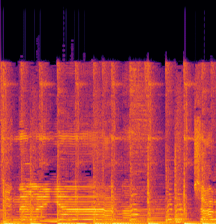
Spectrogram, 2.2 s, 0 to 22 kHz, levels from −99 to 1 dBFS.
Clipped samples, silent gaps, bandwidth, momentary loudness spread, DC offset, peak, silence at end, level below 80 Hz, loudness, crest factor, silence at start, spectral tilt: under 0.1%; none; 17 kHz; 3 LU; under 0.1%; 0 dBFS; 0 s; -12 dBFS; -11 LUFS; 10 dB; 0 s; -3.5 dB/octave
